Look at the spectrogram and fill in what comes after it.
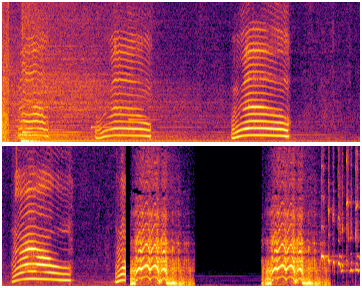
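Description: A Scottish Fold cat meowing several times, each meow a drawn-out call that rises and then falls in pitch. Near the end a horse whinnies twice, with a short silent gap between the whinnies.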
